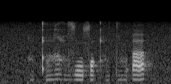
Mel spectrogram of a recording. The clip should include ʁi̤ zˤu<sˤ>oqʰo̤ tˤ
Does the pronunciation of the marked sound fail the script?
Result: no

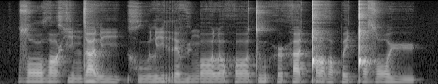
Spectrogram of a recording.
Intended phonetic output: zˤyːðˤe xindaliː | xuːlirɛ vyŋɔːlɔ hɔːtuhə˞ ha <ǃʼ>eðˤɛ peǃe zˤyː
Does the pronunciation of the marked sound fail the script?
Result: yes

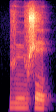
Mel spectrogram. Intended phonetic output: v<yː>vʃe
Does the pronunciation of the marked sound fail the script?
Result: no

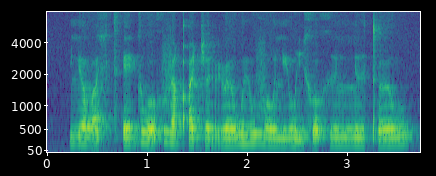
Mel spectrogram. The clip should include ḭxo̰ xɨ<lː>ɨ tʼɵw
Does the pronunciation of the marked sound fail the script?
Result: no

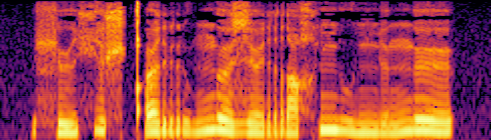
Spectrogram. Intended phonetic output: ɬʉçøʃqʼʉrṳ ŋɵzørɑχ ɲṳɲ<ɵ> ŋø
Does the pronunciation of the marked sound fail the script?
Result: yes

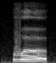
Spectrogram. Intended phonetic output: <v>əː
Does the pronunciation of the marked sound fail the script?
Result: no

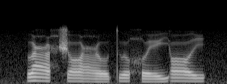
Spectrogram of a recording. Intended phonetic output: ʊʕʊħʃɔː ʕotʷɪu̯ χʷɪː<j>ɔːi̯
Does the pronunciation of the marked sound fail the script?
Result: no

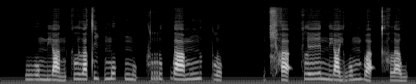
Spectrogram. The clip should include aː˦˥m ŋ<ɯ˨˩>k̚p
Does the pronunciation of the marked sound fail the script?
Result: yes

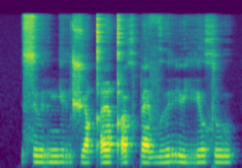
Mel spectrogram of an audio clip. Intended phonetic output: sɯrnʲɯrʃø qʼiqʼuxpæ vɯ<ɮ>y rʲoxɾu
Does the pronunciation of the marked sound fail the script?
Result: yes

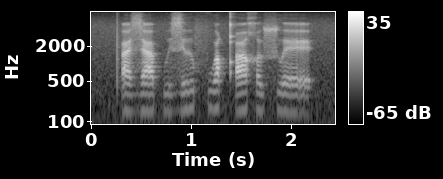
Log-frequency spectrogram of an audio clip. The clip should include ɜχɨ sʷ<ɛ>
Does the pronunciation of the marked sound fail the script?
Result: no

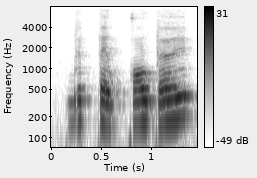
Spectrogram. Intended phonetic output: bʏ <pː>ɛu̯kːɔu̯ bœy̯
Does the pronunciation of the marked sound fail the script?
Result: no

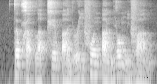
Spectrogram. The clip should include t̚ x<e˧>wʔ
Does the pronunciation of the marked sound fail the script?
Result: no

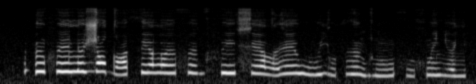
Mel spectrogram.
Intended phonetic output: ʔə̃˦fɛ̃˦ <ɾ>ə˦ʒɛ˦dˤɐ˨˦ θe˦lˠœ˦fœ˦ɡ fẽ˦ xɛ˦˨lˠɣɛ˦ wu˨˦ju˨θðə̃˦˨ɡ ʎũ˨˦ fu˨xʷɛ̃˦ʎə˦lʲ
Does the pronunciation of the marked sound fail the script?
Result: yes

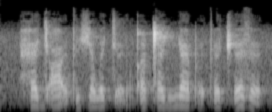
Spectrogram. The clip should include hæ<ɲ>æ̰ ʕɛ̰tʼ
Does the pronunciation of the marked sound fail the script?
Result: yes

